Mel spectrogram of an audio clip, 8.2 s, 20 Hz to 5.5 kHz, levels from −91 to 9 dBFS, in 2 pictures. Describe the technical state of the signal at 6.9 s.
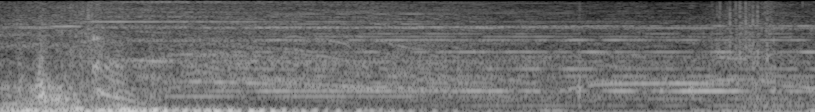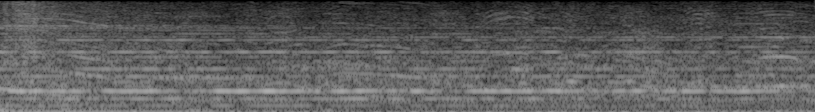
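At 6.9 s the signal is intact, with no dropout, distortion, clipping or other audible fault.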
